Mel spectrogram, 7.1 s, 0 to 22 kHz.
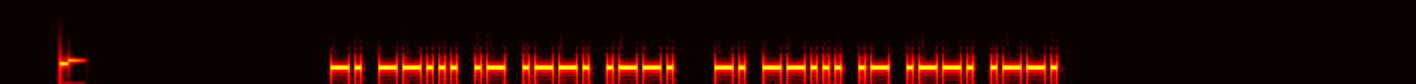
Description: Morse code, heard as a keyed tone, about 40 wpm, 700 Hz. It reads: N7APP N7APP
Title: USA Call Signs Repeated 2x 40wpm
